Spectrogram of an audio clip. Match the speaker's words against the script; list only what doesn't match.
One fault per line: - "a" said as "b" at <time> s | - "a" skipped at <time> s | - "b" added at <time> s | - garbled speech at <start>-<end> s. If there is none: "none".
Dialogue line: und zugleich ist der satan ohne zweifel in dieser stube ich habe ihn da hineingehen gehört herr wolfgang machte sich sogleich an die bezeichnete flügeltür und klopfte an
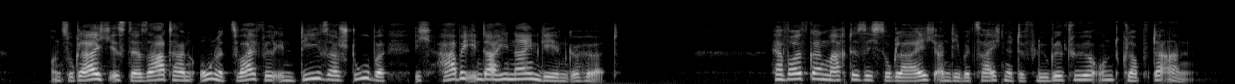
none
